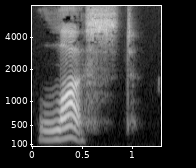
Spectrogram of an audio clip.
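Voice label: "lust", English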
